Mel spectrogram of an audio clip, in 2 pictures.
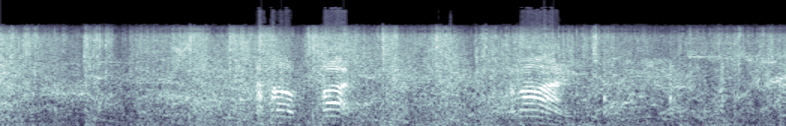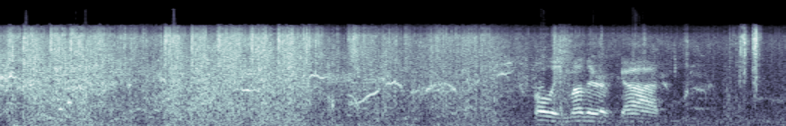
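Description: Gunshots fire rapidly.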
